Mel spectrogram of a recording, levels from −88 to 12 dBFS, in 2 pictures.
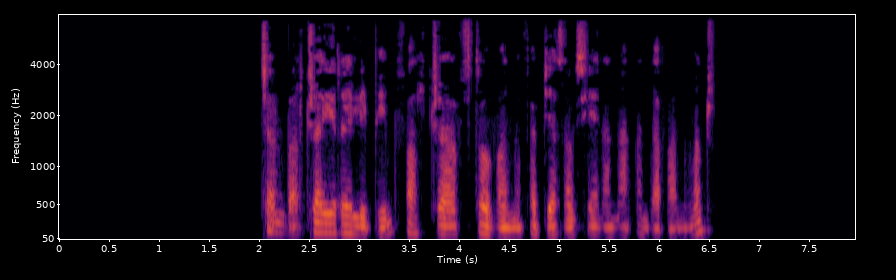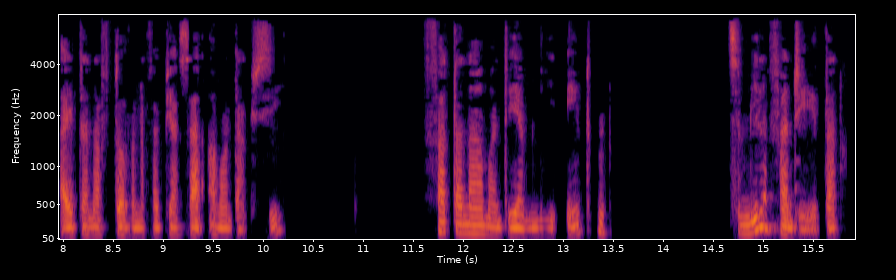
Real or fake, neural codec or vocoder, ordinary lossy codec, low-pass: real; none; MP3, 32 kbps; 7.2 kHz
